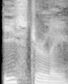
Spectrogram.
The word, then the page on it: easterly: American English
